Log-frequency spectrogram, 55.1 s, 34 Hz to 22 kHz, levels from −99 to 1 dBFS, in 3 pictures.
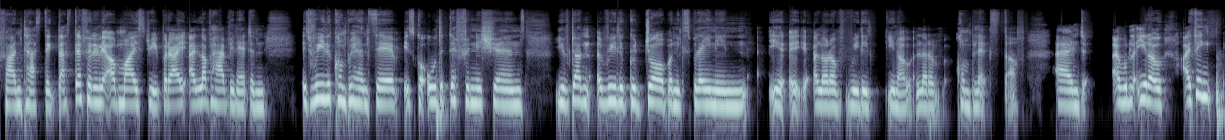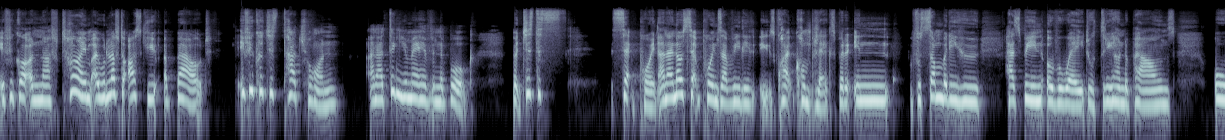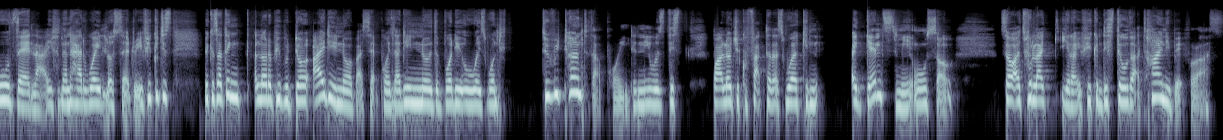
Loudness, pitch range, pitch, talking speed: -22 LUFS, 175-220 Hz, 195 Hz, 180 wpm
